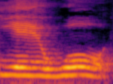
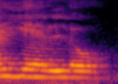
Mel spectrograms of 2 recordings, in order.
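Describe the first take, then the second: First: The middle consonant is a W sound. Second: The middle consonant is an L sound. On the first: "when they change a sound to a glide" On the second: "imbis na"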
